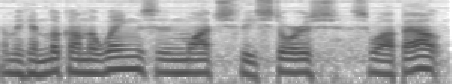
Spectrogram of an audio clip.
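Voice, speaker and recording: A man's voice: mid-range voice, normal speed. Man giving a casual tutorial, noisy recording. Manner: informal, instructional. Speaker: tutorial presenter. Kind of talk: casual step-by-step tutorial narration over a flight simulator. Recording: clear background noise. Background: steady noise, game sound off.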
